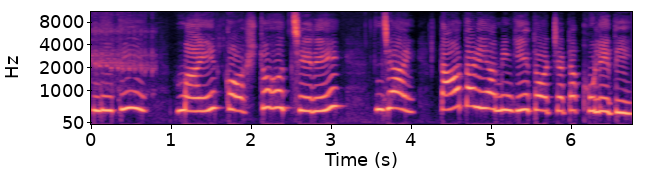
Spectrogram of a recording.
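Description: A female-sounding, cartoonish character voice pitched extremely high. It moves at a fairly slow pace.

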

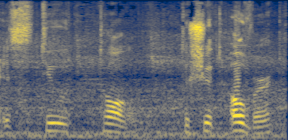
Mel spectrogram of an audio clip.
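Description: Over noticeable background noise, a man speaks at a very slow pace in a monotone, flat intonation. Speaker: gaming YouTuber. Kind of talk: gameplay commentary. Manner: filler-heavy, hesitant.

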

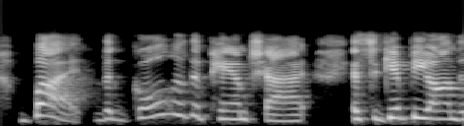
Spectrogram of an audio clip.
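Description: A woman with an American accent speaks at a fairly slow pace in a high voice, her intonation lively over a quiet background. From mixed upbringing abroad, then US (California). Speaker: political candidate, navy veteran lawyer; candidate. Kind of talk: interview. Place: home room. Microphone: video call.

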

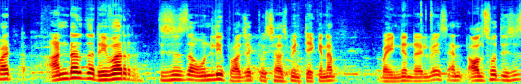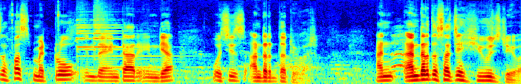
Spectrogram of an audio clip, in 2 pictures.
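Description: A man talks at a very fast pace with lively intonation. Music plays behind him, and the sound is dry with no echo. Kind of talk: interview answer. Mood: proud, informative. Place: station. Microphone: handheld.

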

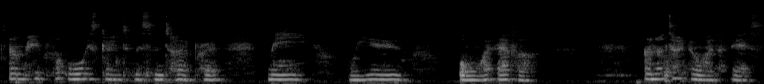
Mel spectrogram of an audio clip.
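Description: Moderately paced, a woman with a fairly high pitch and a dark, mellow tone sounds somewhat breathy, keeps fairly even intonation, takes long, frequent pauses, and shows big swings in loudness. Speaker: vlogger. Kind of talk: casual vlog monologue.

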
